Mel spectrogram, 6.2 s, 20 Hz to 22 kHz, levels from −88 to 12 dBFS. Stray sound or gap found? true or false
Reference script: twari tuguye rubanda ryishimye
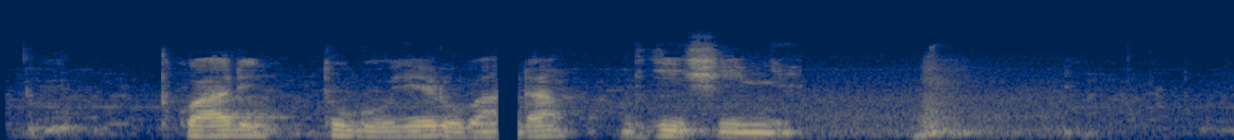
true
